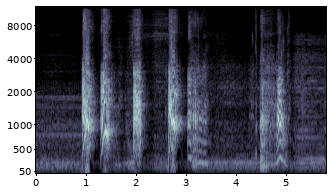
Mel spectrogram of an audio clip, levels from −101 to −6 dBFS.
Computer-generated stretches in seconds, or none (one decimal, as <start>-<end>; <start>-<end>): 1.4-2.1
